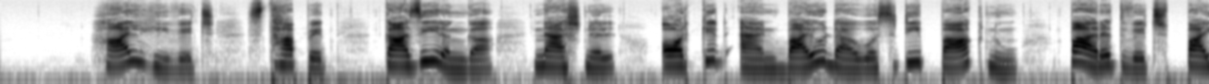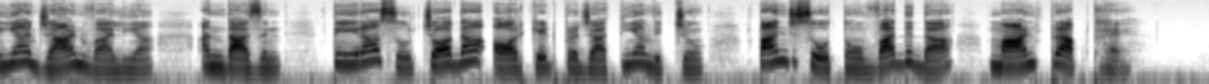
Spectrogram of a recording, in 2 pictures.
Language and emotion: Punjabi, neutral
